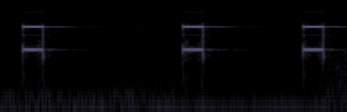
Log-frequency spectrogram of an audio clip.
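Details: Clear, evenly spaced electronic prompt beeps from an AED Plus defibrillator pacing chest compressions during a CPR demonstration; CPR prompt beeps.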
